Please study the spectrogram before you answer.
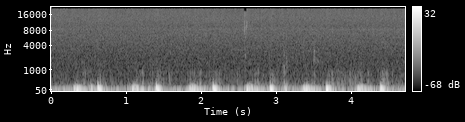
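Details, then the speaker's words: Chest heartbeat recorded for ASMR with a nipple guard on: steady, paired low thumps at about 80 beats a minute, a normal heartbeat. "今日は胸を中心とした心音を皆さんにお届けしたいと思います。"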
